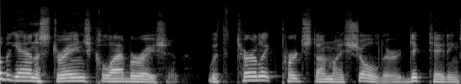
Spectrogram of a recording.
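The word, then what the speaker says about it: Trlk: my name's not fuzzy it's turlic pronounced tur lick and spelled t-r-l-k my name's larry weaver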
